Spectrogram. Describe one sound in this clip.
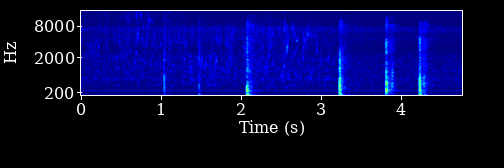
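Stone blocks knock dully as they are set down one after another.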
